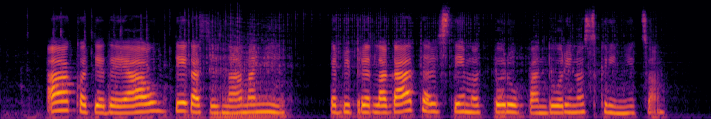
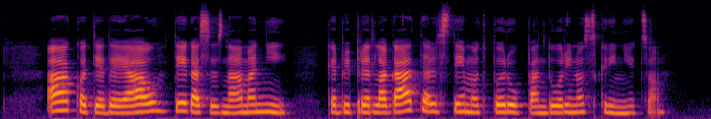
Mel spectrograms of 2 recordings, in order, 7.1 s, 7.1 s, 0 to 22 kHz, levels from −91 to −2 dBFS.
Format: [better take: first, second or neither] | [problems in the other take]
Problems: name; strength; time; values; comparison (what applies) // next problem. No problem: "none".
second | noise reduction (neural mask model RNNoise)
